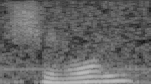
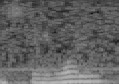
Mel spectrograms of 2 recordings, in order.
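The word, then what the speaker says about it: שאול: En hebreo se pronuncia Sheol, pero ya castellanizado la gente les dice Seol.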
